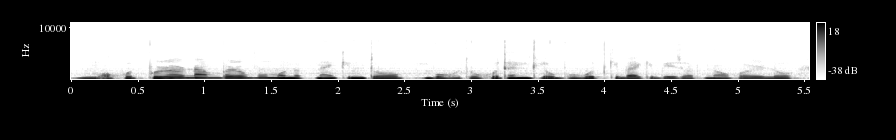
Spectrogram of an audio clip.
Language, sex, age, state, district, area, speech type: Assamese, female, 30-45, Assam, Morigaon, rural, spontaneous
